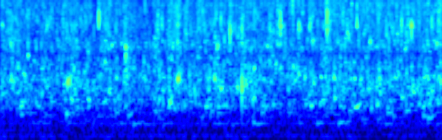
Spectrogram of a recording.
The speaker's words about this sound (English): The colors seem to have a shimmering look to them, caused by the water droplets that splash occasionally onto the rocky surface.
